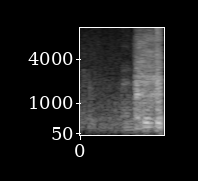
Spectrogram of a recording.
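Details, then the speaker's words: A small dog gives a brief, dry, non-productive, goose-honking hacking cough, set off by moderate pressure applied at the base of the trachea to demonstrate tracheal collapse. "that's what I was that almost Goose goose not really productive dry hacking cost"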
